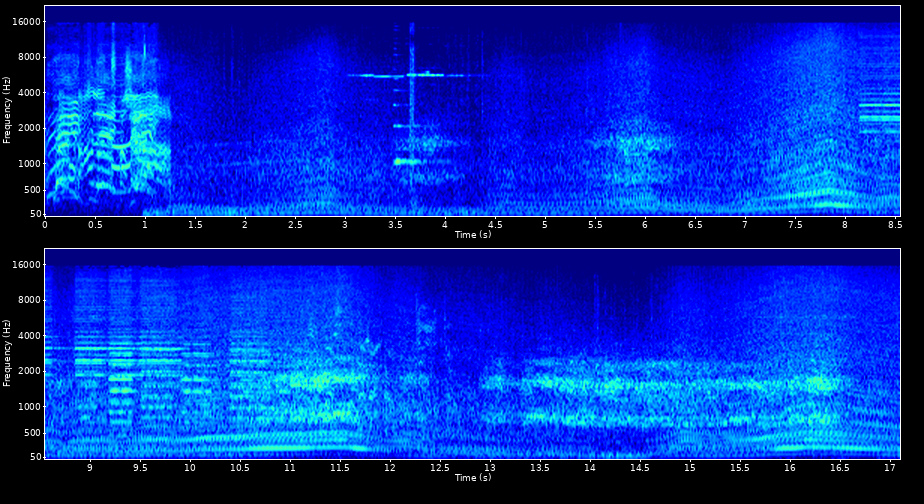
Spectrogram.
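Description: A large engine starts and revs as a vehicle drives off.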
